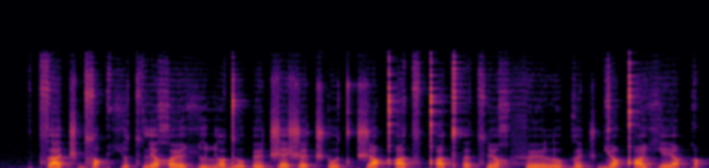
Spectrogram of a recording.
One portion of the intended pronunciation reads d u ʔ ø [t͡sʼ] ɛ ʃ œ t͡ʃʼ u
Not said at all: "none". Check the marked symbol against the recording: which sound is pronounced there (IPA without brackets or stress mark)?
t͡ʃ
